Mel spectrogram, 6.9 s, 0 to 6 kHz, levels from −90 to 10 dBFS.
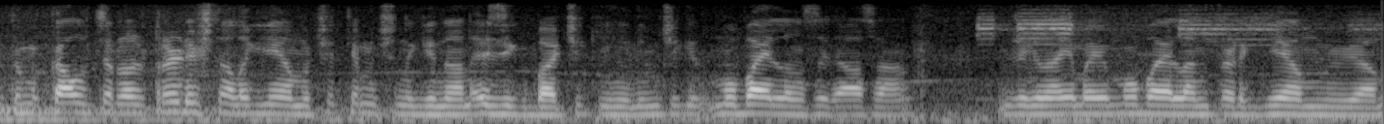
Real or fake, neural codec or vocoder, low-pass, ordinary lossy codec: real; none; 5.4 kHz; Opus, 64 kbps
